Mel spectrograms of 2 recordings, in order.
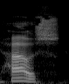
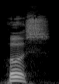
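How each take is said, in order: First: The vowel glides as the diphthong au. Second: The vowel is a single long close back u. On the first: This is the modern English form. "modern-day house, shifted to become the diphthong au" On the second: This is the older Middle English form. "the close back vowel U, as in hus"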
